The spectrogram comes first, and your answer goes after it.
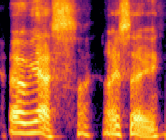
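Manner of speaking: hammed-up upper-class British voice; posh toff. Streamer teasing people who use full names, posh toff. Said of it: "makes me feel, like, rather".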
